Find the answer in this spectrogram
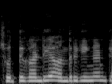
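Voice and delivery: ordinary delivery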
